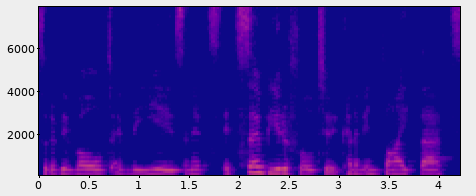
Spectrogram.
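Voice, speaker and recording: In a South African accent, a woman speaks at a very fast pace. Her intonation stays fairly even. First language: Afrikaans. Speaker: podcast host, coach. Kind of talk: interview.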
